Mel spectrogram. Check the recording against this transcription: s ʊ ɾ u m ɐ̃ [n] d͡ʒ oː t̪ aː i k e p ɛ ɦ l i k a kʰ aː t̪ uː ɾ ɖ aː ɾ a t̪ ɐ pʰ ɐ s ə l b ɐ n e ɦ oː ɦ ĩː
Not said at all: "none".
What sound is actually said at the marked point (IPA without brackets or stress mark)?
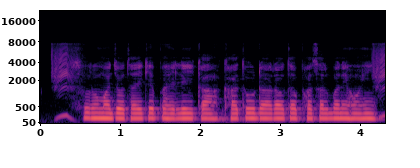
none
